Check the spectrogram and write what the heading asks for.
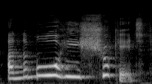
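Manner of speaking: ordinary delivery, nothing marked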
